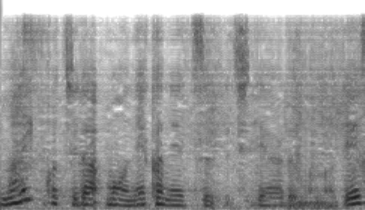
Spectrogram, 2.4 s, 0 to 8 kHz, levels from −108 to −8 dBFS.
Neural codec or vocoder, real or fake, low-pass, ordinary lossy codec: vocoder, 24 kHz, 100 mel bands, Vocos; fake; 7.2 kHz; none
